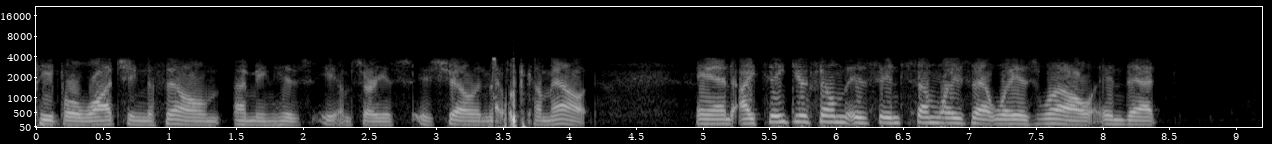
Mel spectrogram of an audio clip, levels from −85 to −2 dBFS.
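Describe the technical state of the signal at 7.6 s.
At 7.6 s, as throughout the clip, the level is driven about 9 dB past what a stage can pass, so around one sample in twenty has its peak sliced flat. This hard clipping adds crackle and fuzz on the loud parts of the speech. The speech has also passed through a GSM full-rate codec, which fits a 13 kbps phone link. It rebuilds the voice from a vocal-tract model and sparse pulses within a 150 Hz to 3.4 kHz band, leaving it muffled, buzzy and gravelly.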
